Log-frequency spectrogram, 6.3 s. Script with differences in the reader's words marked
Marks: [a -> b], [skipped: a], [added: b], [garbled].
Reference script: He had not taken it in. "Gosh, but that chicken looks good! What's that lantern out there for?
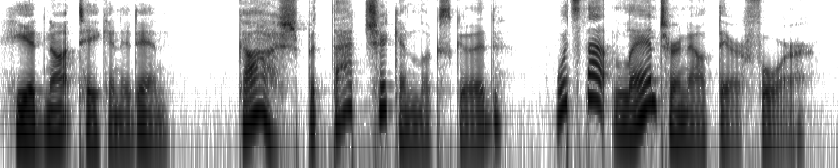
He had not taken it in. "Gosh, but that chicken looks good! What's that lantern out there for?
